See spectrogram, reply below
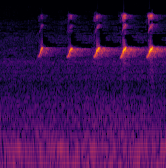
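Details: Sikatan londo flycatcher giving five sharp, high, clipped notes spaced evenly about a third of a second apart, each a bright ringing tweet over a quiet background.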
